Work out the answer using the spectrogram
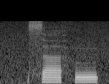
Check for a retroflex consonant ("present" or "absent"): absent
